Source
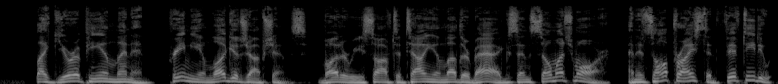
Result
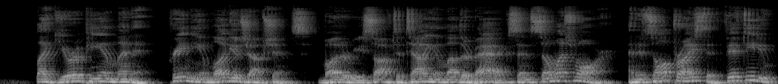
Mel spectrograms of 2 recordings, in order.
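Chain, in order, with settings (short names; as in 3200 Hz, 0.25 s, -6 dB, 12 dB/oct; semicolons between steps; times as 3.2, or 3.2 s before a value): low shelf 300 Hz +9 dB; doubler 41 ms -3 dB; feedback echo 81 ms, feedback 19%, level -10.5 dB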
